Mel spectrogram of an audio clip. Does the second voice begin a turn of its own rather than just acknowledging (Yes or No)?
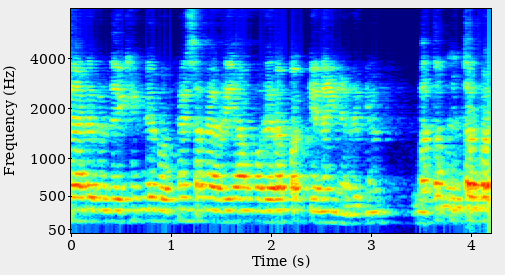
No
